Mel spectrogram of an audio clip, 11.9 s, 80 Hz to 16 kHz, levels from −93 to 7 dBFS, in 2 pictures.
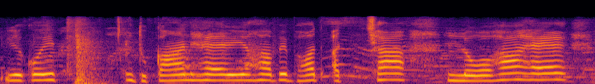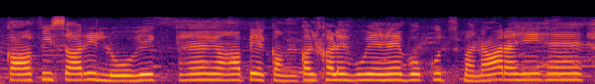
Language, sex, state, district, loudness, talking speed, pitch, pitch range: Hindi, female, Uttar Pradesh, Budaun, -12 LUFS, 130 wpm, 255 Hz, 240-265 Hz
